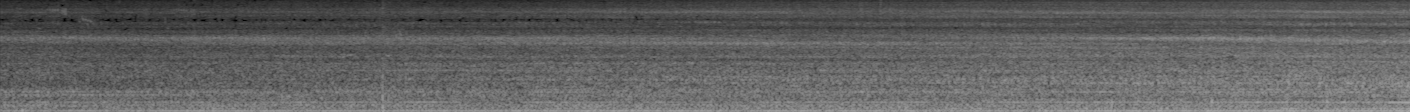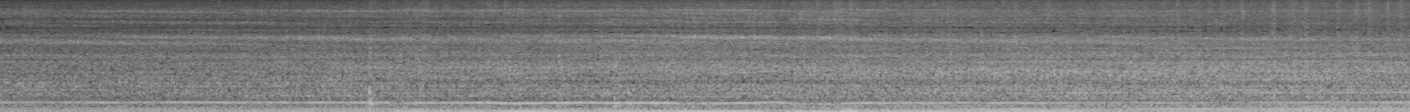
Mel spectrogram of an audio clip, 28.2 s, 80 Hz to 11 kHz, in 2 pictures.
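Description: Kubota M6040SU tractor's diesel engine running steadily under load as it pulls a rotary tiller through flooded paddy mud, growing louder as it comes closer. Its pitch dips briefly twice in the second half.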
